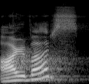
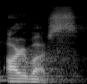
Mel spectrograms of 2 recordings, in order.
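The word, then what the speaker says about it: ஆழ்வார்: attempt is only the Azhwars. Even before I get into the word Azhwar, the word Azhwar itself is a task. Because you will have to get the pronunciation of the letter Ra right.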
